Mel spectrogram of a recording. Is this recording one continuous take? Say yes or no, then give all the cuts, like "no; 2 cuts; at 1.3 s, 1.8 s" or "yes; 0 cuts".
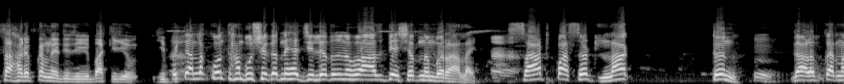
no; 1 cut; at 1.6 s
